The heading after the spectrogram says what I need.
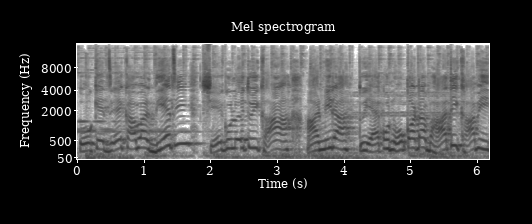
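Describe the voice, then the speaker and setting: Cartoon stepmother: high, swooping, scolding and sharp-tongued, loud music underneath. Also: expressive, normal speed. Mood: bossy scolding. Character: scheming, irritable village stepmother, a middle-aged wife. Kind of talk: Bengali cartoon dubbing.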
